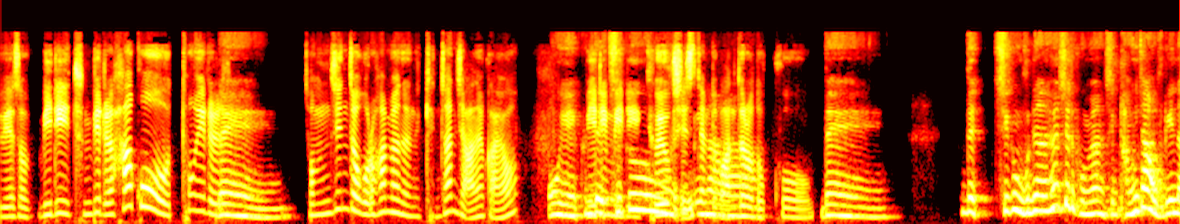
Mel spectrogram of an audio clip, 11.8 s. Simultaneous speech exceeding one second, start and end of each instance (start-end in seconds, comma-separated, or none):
5.8-7.7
